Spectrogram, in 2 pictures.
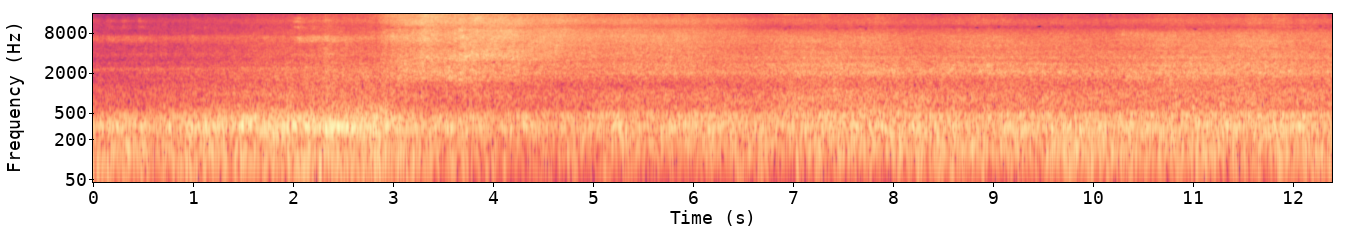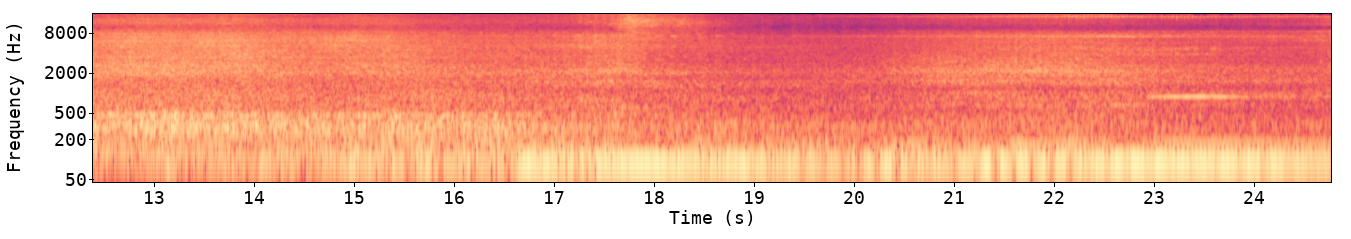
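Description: Diesel-hauled passenger train rolling along a station platform, its wheels running on the rails with a steady rumble. A low steady drone grows in about two-thirds of the way through, with brief hissing surges near the start and again later.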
